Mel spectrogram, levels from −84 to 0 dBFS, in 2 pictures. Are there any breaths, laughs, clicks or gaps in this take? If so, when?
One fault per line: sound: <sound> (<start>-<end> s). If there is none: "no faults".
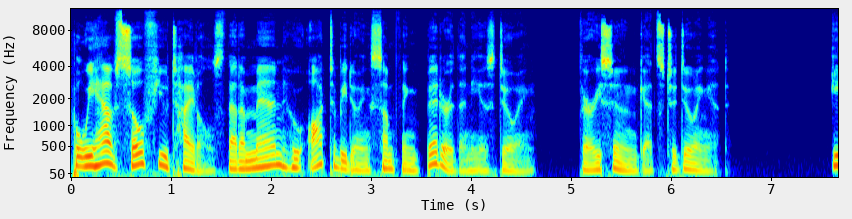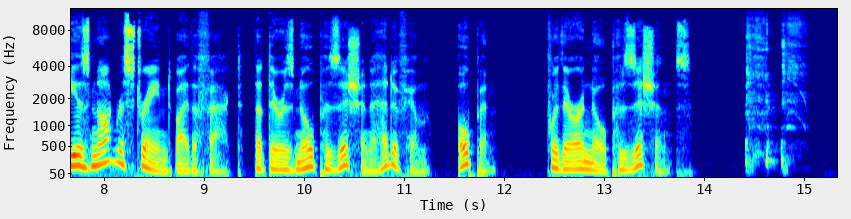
sound: cough (14.4-15.1 s)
